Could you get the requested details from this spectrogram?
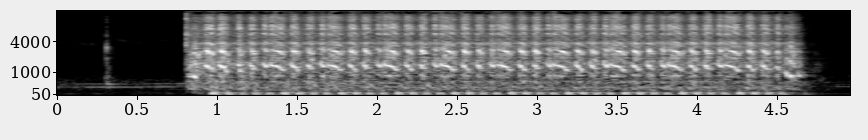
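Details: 1987 Kawasaki GPX 750 barn find, sat unused for years, cranked on the starter after spark plugs fitted, coils reconnected and the starter motor refitted: an even, quick chug-chug for about four seconds without firing. Cranking is strong and healthy.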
